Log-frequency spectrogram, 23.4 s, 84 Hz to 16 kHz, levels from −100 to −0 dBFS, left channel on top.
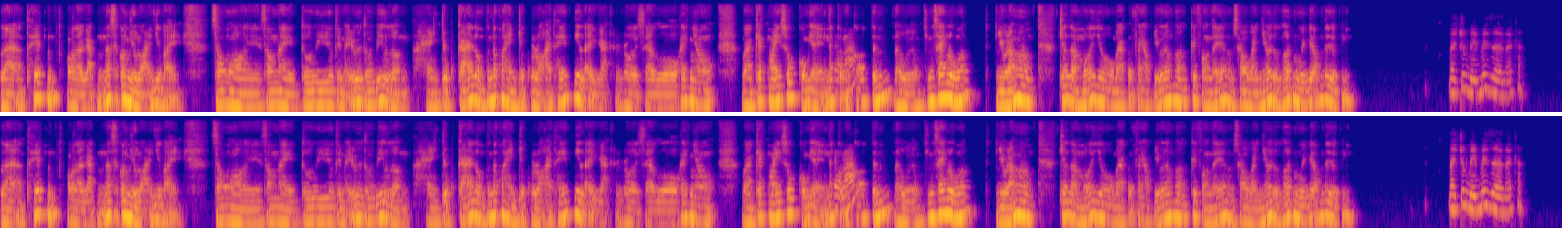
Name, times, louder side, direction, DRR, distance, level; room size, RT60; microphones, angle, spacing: voice 1, 0.0-14.6 14.9-20.3, left 2 dB, 60° left, 0.5 m, -28 dB
voice 2, 12.5-12.9 21.7-22.8, right 6 dB, 85° right, 0.4 m, -36 dB
2.3 x 2.0 x 2.6 m
head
